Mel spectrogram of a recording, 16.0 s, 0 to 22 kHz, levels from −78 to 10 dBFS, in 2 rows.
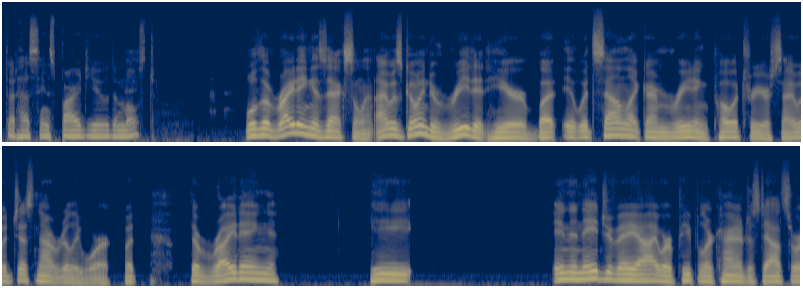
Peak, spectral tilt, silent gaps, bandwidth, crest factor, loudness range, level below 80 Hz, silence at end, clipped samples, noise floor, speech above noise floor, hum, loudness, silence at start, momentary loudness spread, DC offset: -8 dBFS; -6.5 dB/octave; none; 14.5 kHz; 16 dB; 4 LU; -46 dBFS; 0 s; under 0.1%; -63 dBFS; 40 dB; none; -23 LUFS; 0.05 s; 8 LU; under 0.1%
